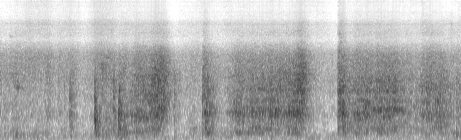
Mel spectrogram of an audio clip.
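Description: Stiff broom swept in repeated strokes across a wet barn floor, scraping and rustling as it pushes dung along, with irregular gaps between strokes.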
